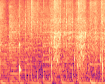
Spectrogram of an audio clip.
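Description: Upbeat background music with a steady beat and a sharp click-like hit about half a second in.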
